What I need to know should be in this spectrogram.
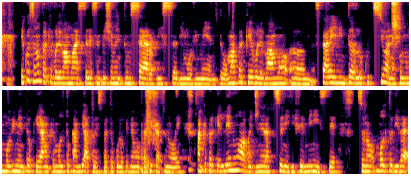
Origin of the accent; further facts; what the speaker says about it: Milan, Lombardy, Italy; io sono di Milano, classe 1978, ho 44 anni, ho fatto Genova 2001, sono di quella generazione lì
